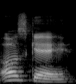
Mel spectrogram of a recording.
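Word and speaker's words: Özge: And Ozge says Ozge says, "Ooh, you pronounced it really well, bro.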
